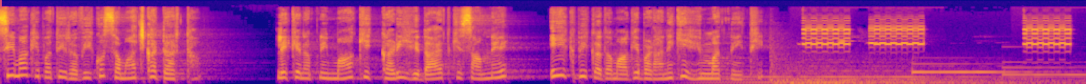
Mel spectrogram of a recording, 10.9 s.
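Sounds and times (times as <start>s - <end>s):
speech: 0.0s - 2.1s, 2.8s - 7.9s
telephone ringing: 8.0s - 9.3s, 10.2s - 10.8s.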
